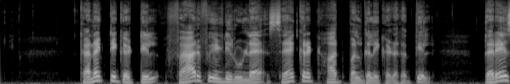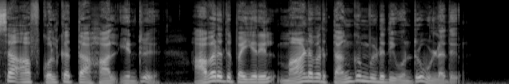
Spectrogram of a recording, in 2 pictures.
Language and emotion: Tamil, neutral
